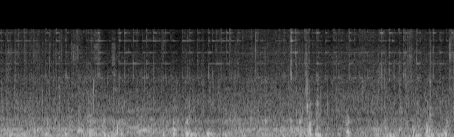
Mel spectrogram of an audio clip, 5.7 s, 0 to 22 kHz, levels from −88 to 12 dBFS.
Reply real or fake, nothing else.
real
